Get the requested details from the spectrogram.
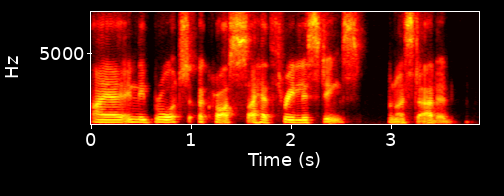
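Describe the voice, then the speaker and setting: This woman speaks in an Australian accent. Her voice sits at a medium pitch. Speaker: real estate agent. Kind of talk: interview. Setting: live stream.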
